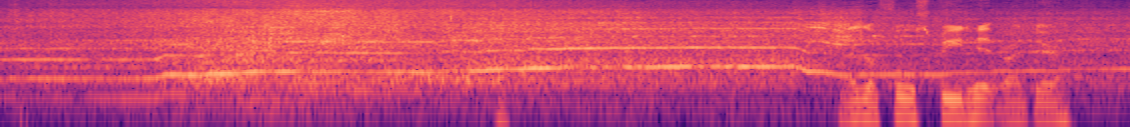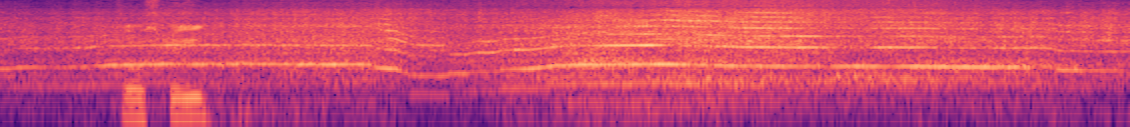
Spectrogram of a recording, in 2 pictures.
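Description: A small model boat motor whines at high pitch, rising and falling as it speeds around.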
